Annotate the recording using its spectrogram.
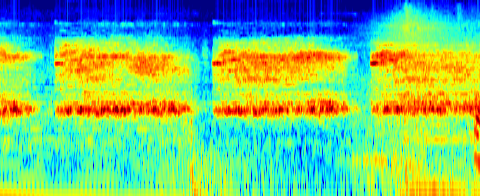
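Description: A battery-powered toy dragon's sound chip plays an electronic sound effect through its small speaker. The effect loops in segments about two seconds long with brief gaps between them, over the low hum of the toy's walking motor.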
